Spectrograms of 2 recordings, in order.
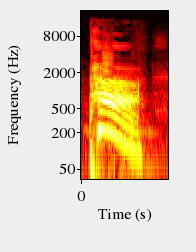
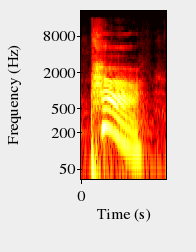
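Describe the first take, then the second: The two takes are said the same way.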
